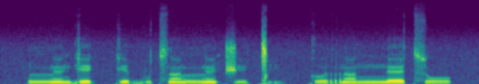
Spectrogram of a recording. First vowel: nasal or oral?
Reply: nasal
